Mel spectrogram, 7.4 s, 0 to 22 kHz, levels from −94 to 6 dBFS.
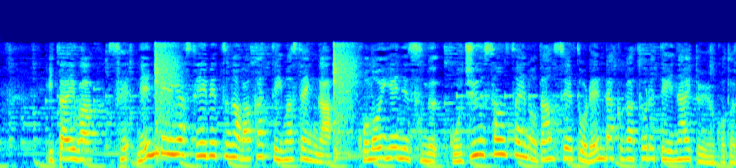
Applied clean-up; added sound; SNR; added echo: none; Snare drum; 11 dB; reverberation time 1.1 s.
